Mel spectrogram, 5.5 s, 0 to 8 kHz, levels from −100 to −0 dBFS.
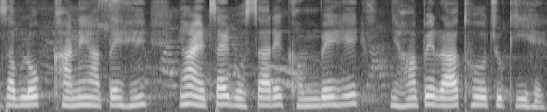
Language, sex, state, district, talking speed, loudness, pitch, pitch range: Hindi, female, Andhra Pradesh, Chittoor, 75 wpm, -20 LUFS, 205 Hz, 195-215 Hz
